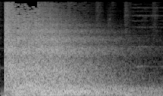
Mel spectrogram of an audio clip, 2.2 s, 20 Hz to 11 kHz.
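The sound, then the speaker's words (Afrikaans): .50 caliber rifle firing a single shot: a sudden, very loud blast followed by a long, rumbling decay that fades slowly to the end. “Ons het nou met die 50 cal geskiet, die groot... Dis die grootste geweer wat ek in my lewe nog ooit gesien het.”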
